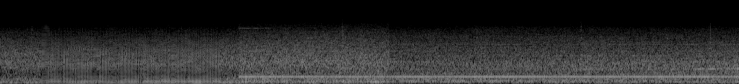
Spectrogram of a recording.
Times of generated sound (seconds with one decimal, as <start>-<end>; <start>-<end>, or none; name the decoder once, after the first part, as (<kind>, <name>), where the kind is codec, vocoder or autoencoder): 0.4-2.2 (vocoder, WaveNeXt)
